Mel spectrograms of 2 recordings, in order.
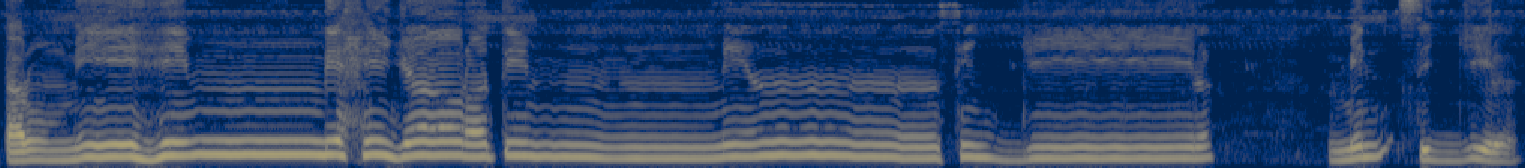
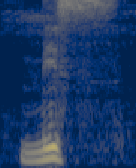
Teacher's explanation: suara nun sukun dibaca samar, yaitu tidak dibaca idhar, min juga tidak dibaca idham, mis, akan tapi samar antara keduanya, min, lalu didengungkan, min sijil. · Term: ikhfa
